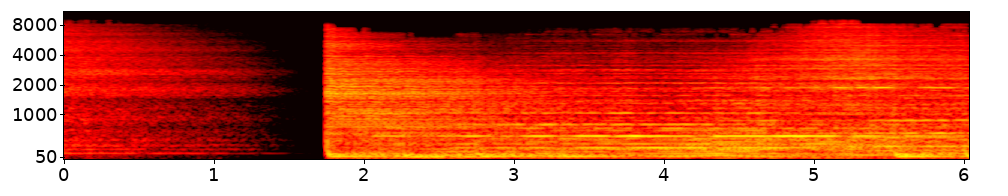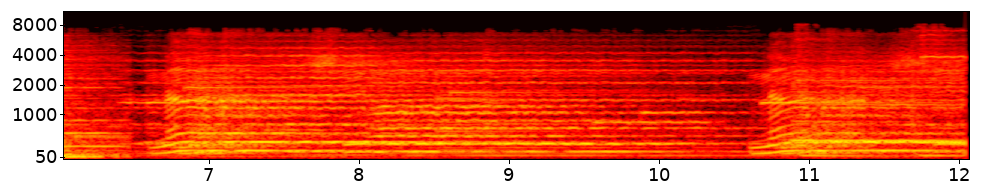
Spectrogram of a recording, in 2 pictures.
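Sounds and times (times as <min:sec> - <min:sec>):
music: 0:01.8 - 0:12.0
chanted mantra singing: 0:06.4 - 0:12.0.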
